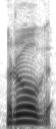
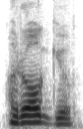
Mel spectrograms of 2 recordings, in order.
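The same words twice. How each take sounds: First: "रोग" said as one syllable, rog; pronounced "रोग". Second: "रोग्यू" said as rog-yoo with a second syllable; pronounced "रोग्यू". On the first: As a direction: say "रोग" short, one syllable, no yoo ending. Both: Shown as a demonstration. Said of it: "या फिर रोग्यू".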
